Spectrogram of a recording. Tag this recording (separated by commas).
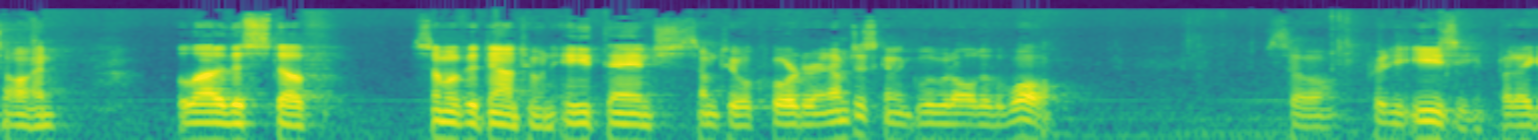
Speech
